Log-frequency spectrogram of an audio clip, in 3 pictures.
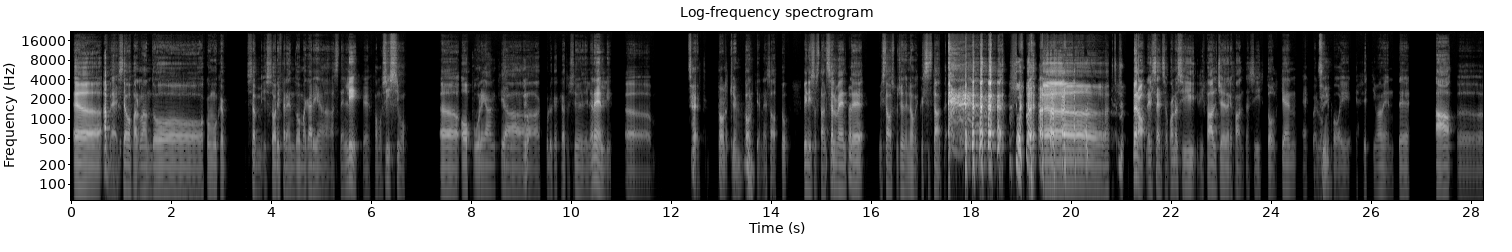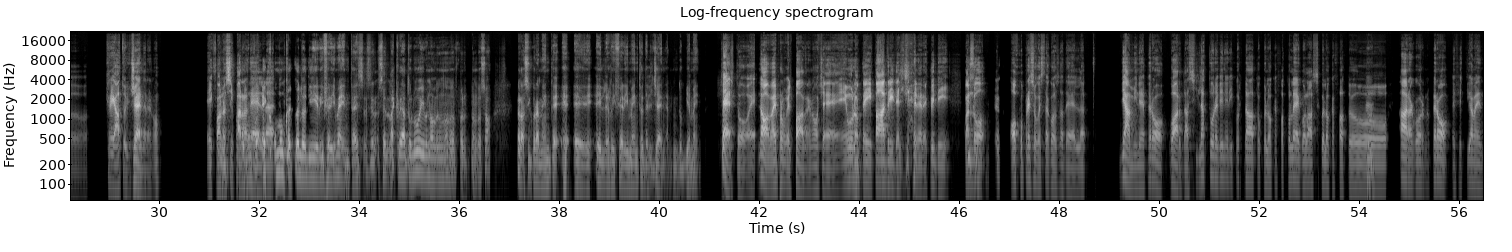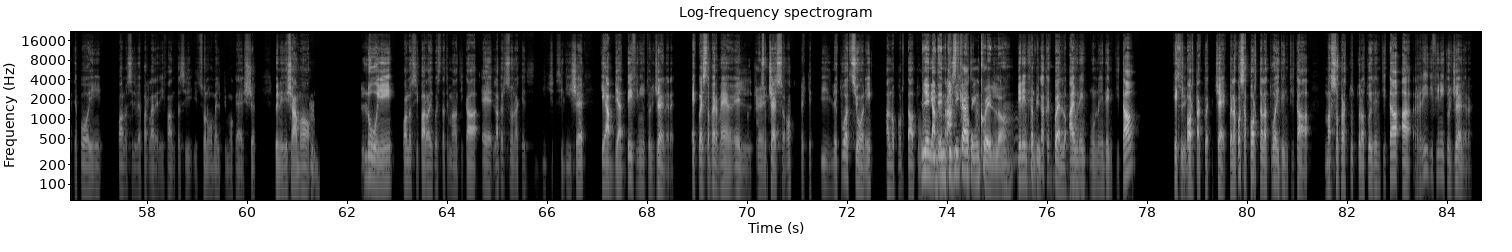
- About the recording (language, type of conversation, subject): Italian, podcast, Come hai ridisegnato nel tempo il tuo concetto di successo?
- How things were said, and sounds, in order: chuckle; unintelligible speech; other background noise; laugh; "adesso" said as "aesso"; "proprio" said as "propo"; "cioè" said as "ceh"; laughing while speaking: "genere"; unintelligible speech; "compreso" said as "copreso"; "cioè" said as "ceh"; "ridefinito" said as "ridifinito"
